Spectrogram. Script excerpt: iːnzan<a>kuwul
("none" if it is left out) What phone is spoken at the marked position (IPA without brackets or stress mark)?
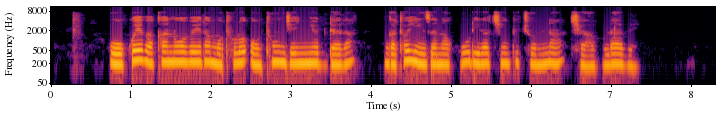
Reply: a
